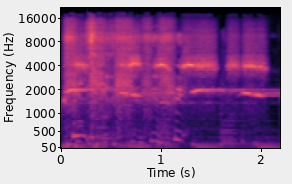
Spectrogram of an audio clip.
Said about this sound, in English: this is a whistle challenge for …, who struggles with whistling.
